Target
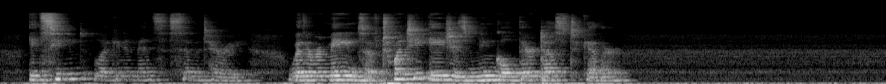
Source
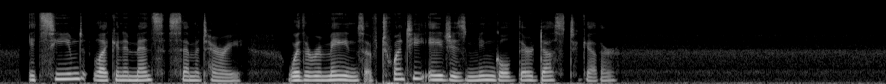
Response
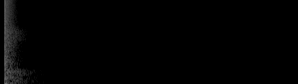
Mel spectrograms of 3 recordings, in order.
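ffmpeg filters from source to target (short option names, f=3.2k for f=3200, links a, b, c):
-filter_complex "[0:a]asettb=1/sr,asplit=3[a][b][c];[a]atrim=end=0.584[d];[b]atrim=start=0.58:end=2.96,asetpts=PTS-STARTPTS,afade=t=in:d=0.004:c=qsin,afade=t=out:st=2.376:d=0.004:c=qsin,acompressor=threshold=-33dB:ratio=6[e];[c]atrim=start=2.956[f];[d][e]acrossfade=d=0.004:c1=hsin:c2=qsin[g];[g][f]acrossfade=d=0.004:c1=qsin:c2=hsin[h];[1:a]atrim=start_sample=2205,afade=t=out:st=0.28:d=0.01,atrim=end_sample=12789[i];[h][i]afir=irnorm=-1:irlink=0,volume=2dB"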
